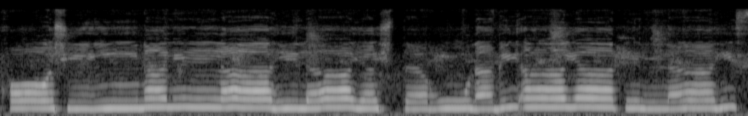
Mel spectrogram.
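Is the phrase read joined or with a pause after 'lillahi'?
joined. It runs through 'lillahi la' without any stop. The speaker calls it right. "पीछे से मिला के पढ़ेंगे ... ये सही तरीका है।"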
